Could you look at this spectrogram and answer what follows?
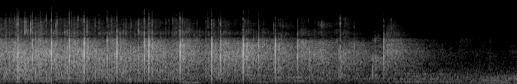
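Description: Audience applauding, many hands clapping at once, then tapering off and dying away about four seconds in.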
